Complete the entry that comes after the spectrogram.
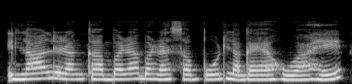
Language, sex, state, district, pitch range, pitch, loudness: Hindi, female, Sikkim, Gangtok, 225-245 Hz, 235 Hz, -10 LUFS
